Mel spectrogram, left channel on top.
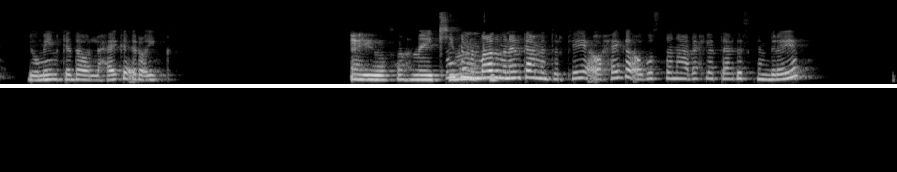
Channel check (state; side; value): silent; right; digital silence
